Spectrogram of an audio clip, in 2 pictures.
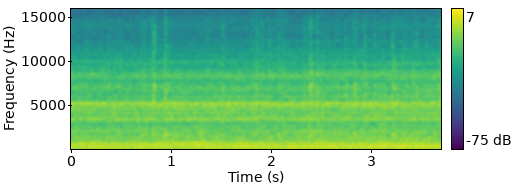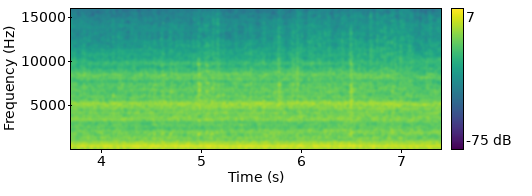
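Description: Small metal lathe running at increased spindle speed while cutting, a steady, dense mechanical whine with constant level and faint harmonic hum, no voices over it.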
